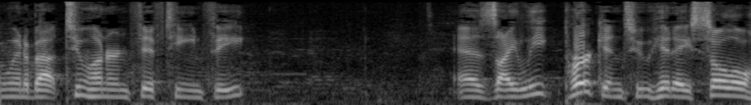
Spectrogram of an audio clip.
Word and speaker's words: Zyleek: So Zyleek, Z-Y''Lick, pronounced Zyleek.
